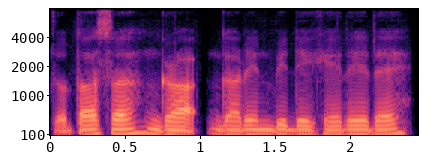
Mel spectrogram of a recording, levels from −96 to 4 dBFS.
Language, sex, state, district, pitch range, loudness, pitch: Hindi, male, Arunachal Pradesh, Longding, 100-110 Hz, -19 LUFS, 105 Hz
